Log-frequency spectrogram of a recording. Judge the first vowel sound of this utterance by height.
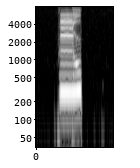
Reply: high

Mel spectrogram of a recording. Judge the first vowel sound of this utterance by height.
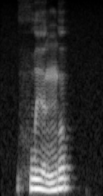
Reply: high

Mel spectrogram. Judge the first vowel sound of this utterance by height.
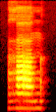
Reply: low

